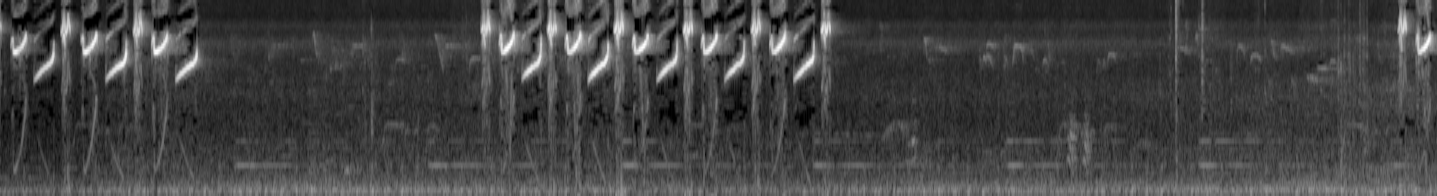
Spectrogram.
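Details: Cinereous tit singing energetically: bursts of repeated two-part phrases, a sharp high note followed by a slurred whistle, in runs of several seconds separated by quiet pauses over a faint low hum.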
